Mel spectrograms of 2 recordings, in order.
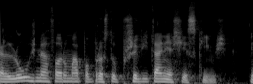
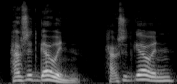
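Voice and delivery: higher, louder fast "How's it going"; quick casual greeting; 6 semitones higher, 4 dB louder, slower than usual. Shown as a demonstration. Teacher demoing the quick casual "How's it going" in a fast breezy way. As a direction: toss it off quickly. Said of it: "taka szybka forma".

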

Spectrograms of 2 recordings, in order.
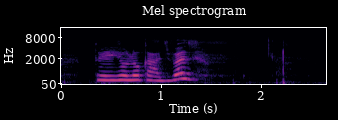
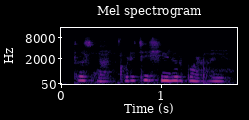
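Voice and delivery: whisper; 6 dB quieter than usual. Real, not acted. Mother whispering to viewers while the baby sleeps. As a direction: whisper it under your breath. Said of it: "বাবু যেহেতু ঘুমাচ্ছে".

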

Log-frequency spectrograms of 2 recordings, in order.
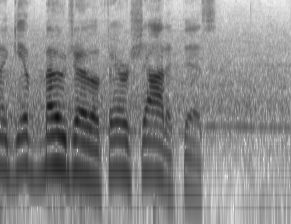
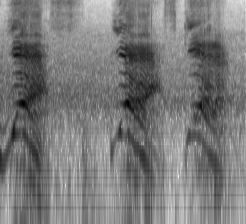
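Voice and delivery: high, loud cheering yells; excited shouting; 11 semitones higher, 5 dB louder, much slower than usual. Real, not acted. Gamer cheering his wrestler on with excited shouts. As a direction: cheer him on at the top of your voice.

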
